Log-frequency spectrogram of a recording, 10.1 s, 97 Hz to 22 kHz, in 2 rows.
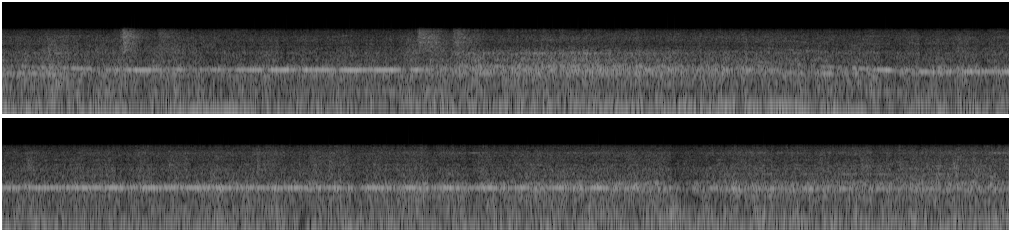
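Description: Ikarus 260 city bus heard from inside while driving: the diesel engine's running rumble under a steady high whine, whose pitch drops a little at the start and again about four seconds in. A few faint clicks come in the first two or three seconds.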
